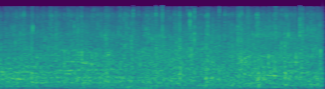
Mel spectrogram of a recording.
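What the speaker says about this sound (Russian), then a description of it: "Ваши аплодисменты, друзья." Audience applause at a children's music talent show on stage in Molodechno, a steady, dense clapping that fills the hall for several seconds without pause.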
